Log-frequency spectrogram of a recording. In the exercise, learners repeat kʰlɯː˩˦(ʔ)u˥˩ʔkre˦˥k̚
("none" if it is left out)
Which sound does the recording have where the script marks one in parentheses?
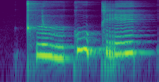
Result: k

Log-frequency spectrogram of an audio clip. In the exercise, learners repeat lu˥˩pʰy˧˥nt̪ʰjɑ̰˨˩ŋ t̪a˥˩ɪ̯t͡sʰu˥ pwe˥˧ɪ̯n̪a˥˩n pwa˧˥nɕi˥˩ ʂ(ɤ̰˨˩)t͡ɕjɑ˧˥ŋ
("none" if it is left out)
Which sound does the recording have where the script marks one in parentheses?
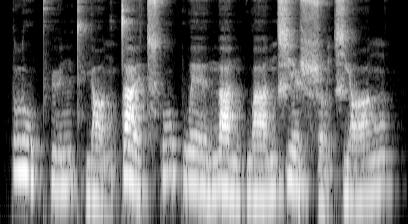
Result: ɤ̰˨˩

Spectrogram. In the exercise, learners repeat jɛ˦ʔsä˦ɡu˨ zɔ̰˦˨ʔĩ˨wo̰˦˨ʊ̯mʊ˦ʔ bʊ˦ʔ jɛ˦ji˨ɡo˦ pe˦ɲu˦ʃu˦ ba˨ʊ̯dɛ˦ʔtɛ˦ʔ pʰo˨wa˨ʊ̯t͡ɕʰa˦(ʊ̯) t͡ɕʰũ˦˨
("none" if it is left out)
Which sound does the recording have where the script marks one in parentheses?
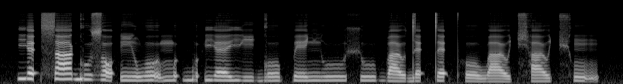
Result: ʊ̯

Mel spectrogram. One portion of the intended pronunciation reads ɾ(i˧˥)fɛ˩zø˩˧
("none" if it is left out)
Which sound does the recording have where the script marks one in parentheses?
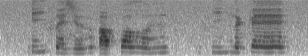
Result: i˧˥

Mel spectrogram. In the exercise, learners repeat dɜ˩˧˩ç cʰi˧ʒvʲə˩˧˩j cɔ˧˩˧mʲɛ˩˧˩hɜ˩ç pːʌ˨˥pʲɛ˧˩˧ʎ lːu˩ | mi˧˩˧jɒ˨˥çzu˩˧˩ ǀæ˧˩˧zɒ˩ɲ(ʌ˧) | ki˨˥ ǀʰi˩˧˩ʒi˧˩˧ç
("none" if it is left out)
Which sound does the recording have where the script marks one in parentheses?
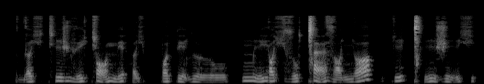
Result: ʌ˨˥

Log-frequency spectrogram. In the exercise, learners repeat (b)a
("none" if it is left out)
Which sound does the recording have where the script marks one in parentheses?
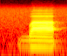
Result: b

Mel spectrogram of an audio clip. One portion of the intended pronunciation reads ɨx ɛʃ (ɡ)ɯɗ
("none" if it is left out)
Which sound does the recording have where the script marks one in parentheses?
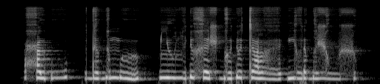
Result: ɡ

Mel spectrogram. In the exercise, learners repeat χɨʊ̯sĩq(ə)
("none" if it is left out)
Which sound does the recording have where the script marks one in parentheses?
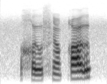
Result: ə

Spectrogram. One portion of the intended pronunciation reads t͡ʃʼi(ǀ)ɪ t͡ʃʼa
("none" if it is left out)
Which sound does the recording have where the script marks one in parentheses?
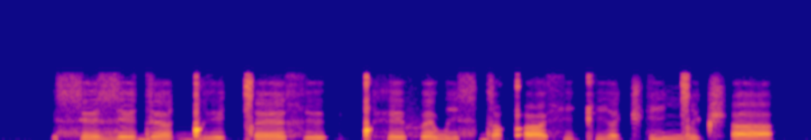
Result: ŋ͡ǀ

